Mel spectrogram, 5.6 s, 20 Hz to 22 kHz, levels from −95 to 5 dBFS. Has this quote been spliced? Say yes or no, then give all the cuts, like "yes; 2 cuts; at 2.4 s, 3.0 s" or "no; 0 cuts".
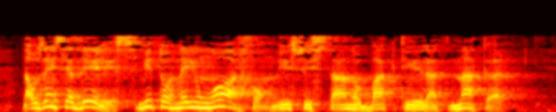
no; 0 cuts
